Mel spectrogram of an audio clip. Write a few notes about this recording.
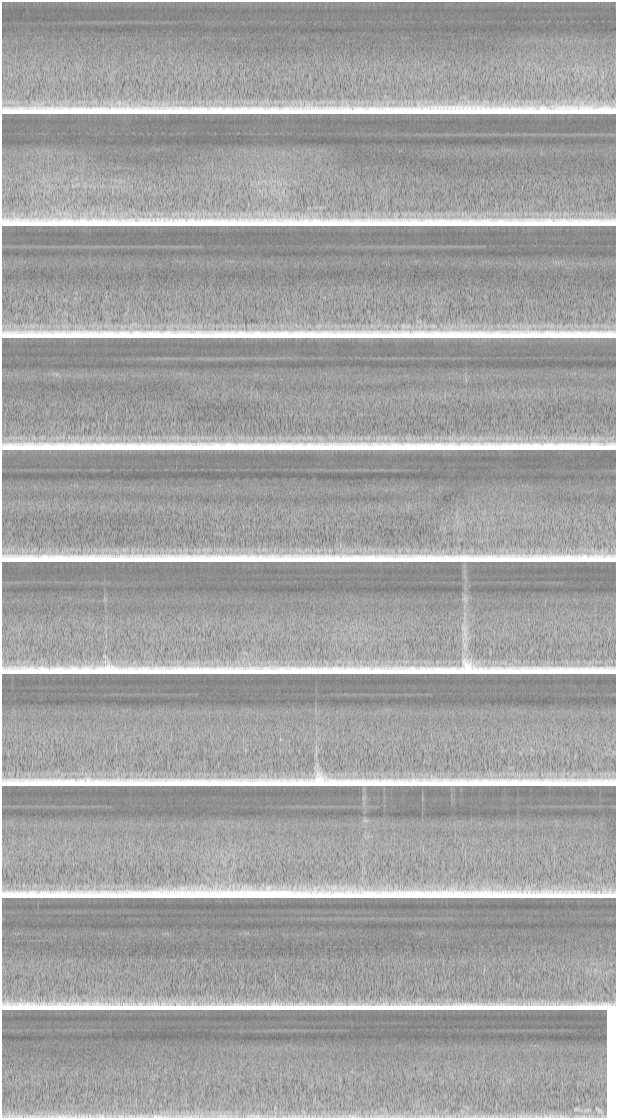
In the stream, Tourists, Traffic sound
